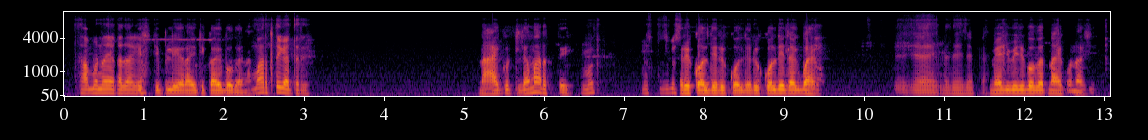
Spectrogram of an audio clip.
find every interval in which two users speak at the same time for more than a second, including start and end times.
none

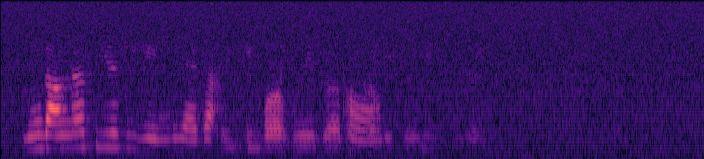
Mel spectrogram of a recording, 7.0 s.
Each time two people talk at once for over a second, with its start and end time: none

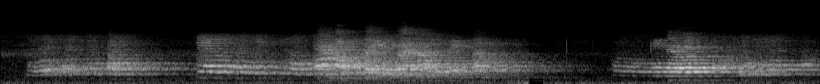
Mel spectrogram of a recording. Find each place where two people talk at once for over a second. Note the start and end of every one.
3.1-4.5

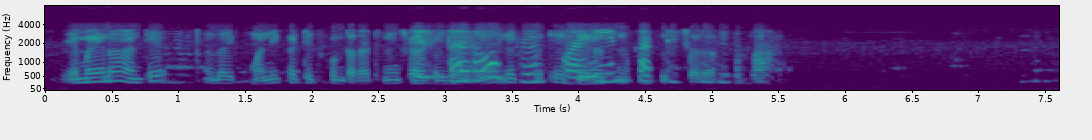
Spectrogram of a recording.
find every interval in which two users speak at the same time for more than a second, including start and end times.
2.8-5.0

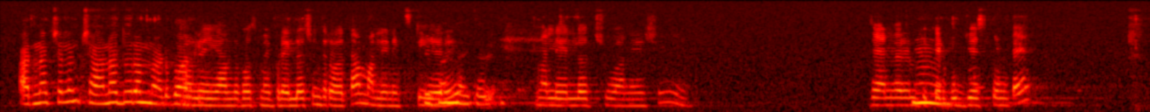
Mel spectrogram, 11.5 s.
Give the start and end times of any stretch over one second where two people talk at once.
none

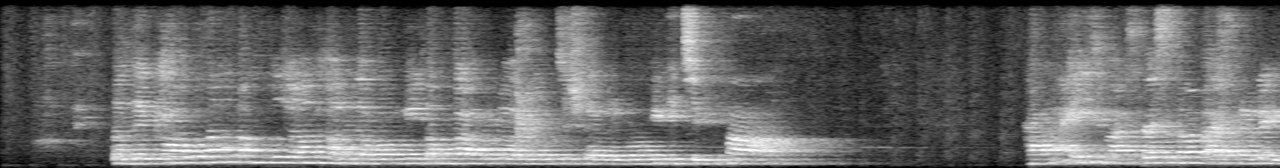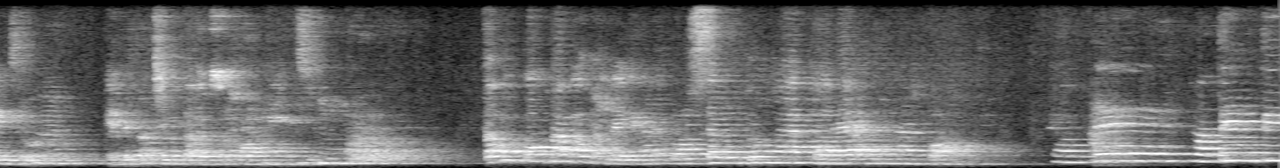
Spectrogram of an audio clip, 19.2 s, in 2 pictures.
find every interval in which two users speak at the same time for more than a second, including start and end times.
none

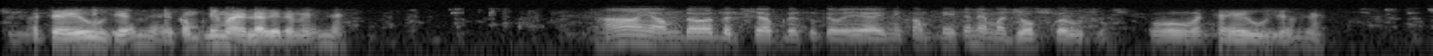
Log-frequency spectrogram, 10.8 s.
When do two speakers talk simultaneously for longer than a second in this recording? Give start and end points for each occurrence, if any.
none

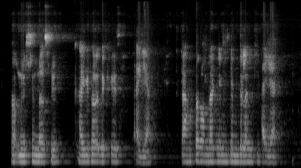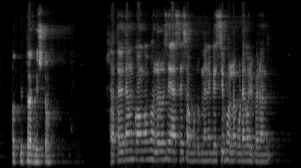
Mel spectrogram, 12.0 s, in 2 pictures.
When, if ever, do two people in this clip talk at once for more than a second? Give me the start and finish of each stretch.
none

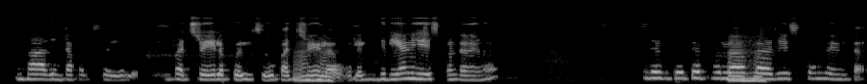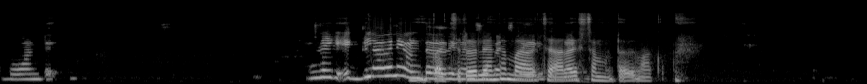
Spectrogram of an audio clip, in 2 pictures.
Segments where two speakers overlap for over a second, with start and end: 13.0-14.4

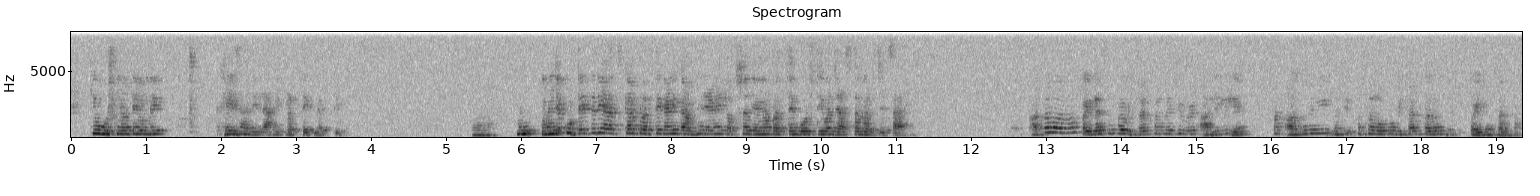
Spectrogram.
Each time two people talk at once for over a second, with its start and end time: none

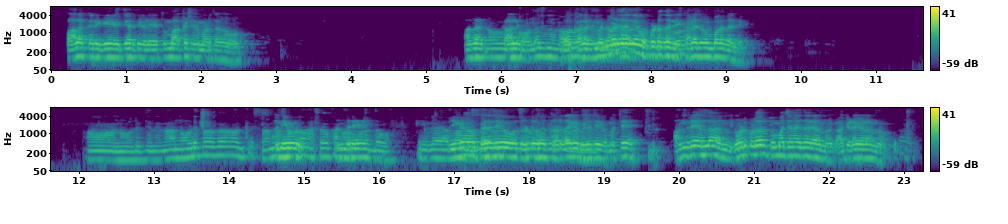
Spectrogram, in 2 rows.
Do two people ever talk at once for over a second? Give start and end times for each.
6.8-8.3, 17.0-19.0

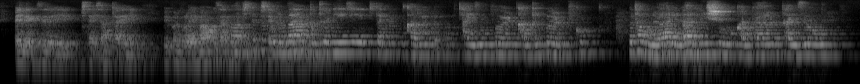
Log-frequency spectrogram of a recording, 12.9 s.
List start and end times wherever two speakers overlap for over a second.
3.5-4.7

